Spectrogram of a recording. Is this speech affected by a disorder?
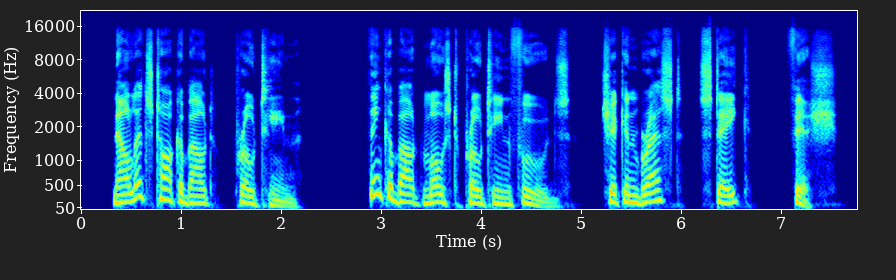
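No.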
